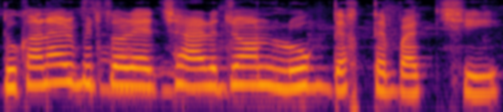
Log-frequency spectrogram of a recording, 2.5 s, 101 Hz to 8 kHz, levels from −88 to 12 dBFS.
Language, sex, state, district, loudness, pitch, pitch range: Bengali, female, Assam, Hailakandi, -13 LUFS, 275 Hz, 240-295 Hz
